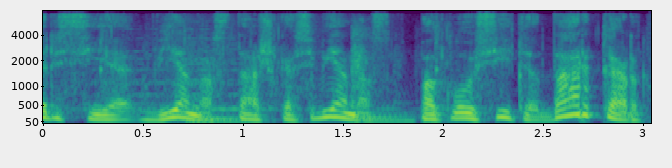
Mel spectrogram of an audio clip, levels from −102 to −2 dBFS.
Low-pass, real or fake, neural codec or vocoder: 7.2 kHz; real; none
